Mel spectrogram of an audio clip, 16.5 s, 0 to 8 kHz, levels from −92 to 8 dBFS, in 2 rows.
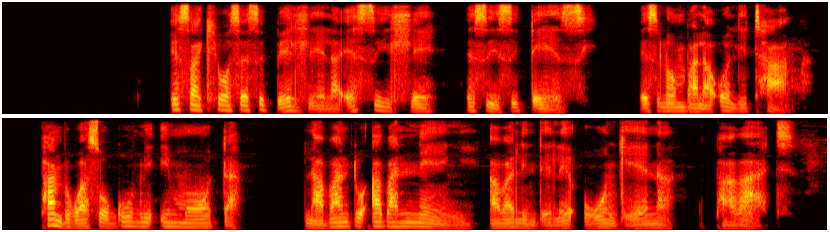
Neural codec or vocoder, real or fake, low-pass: none; real; 7.2 kHz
